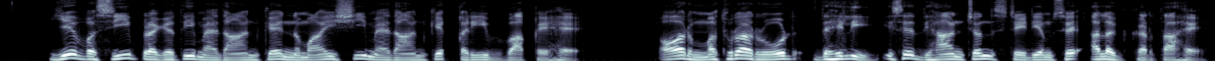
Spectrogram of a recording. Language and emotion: Urdu, neutral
